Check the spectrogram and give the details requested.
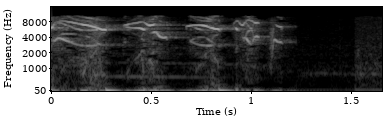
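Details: Sayaca tanager giving a rapid, high, squeaky twitter of tangled notes for about a second, then falling silent, with faint low rumble beneath.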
